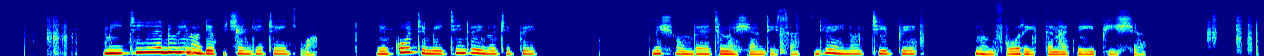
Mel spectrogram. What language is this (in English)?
Ndau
